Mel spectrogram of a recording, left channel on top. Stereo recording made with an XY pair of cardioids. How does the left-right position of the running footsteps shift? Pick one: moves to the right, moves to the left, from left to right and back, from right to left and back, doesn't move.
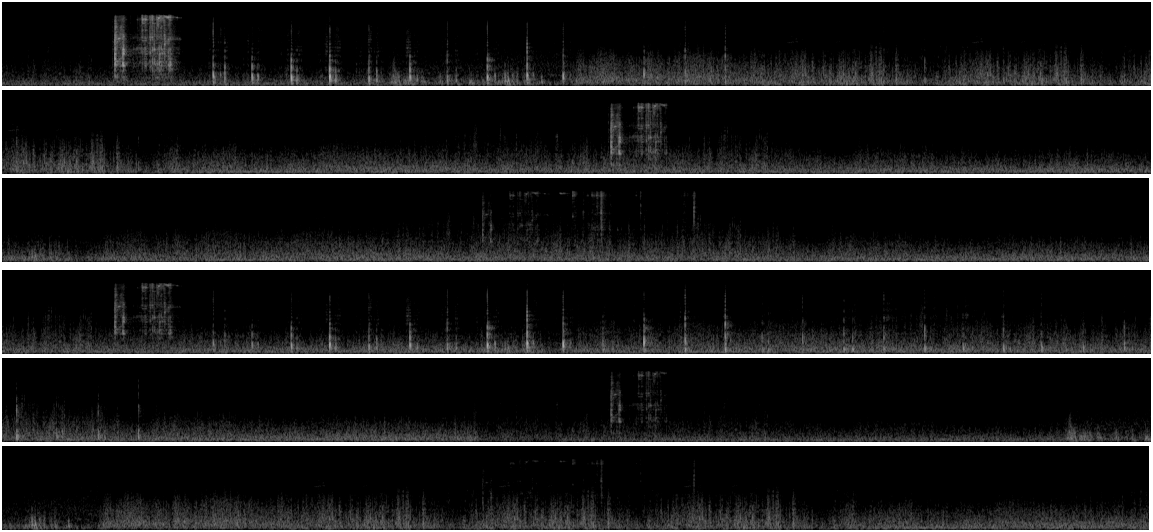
moves to the right.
